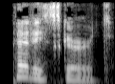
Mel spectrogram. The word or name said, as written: pettiskirt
